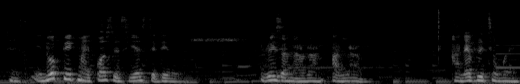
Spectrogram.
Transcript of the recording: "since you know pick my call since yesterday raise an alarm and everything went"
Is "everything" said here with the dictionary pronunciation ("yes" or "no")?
no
